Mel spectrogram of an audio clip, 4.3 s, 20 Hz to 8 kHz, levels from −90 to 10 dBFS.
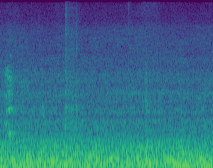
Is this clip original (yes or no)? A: yes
